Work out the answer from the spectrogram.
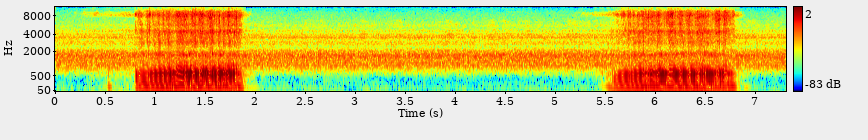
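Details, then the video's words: Asleep, a pug lets out two rasping, buzzy snores, each just over a second long, spaced about five seconds apart with quiet breathing between. "Pug snoring"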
